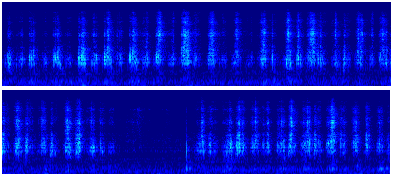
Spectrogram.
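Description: A wooden stylus scratches the wax coating of a scratch-art paper pad while drawing flower stems. Quick, bright, dry scratching strokes repeat about four times per second, pause briefly near the five-second mark, then resume.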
